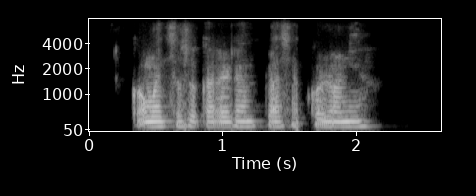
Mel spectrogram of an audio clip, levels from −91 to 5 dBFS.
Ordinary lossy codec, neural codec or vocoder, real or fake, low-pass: Opus, 16 kbps; codec, 44.1 kHz, 7.8 kbps, Pupu-Codec; fake; 7.2 kHz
